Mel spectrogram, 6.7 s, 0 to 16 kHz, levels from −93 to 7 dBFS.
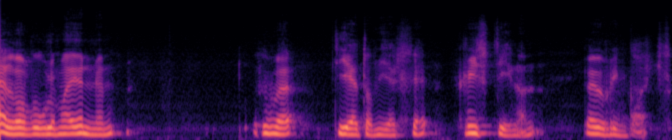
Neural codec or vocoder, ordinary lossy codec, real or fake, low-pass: autoencoder, 48 kHz, 32 numbers a frame, DAC-VAE, trained on Japanese speech; none; fake; 14.4 kHz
